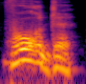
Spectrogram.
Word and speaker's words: Wurde: To make that sound distinction between Würde for would and Wurde for was getting, was becoming, was getting. So, mm. ah, it was mm. getting dark. Es, es wurde.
